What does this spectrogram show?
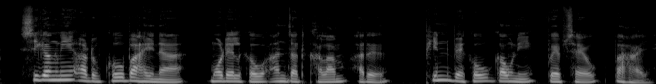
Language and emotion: Bodo, neutral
